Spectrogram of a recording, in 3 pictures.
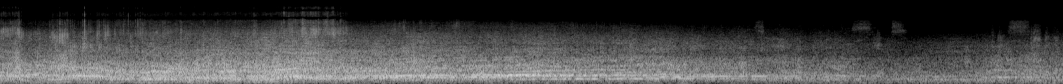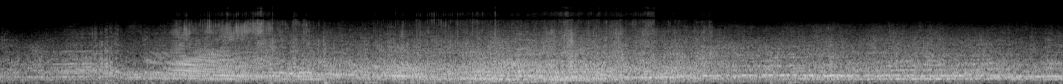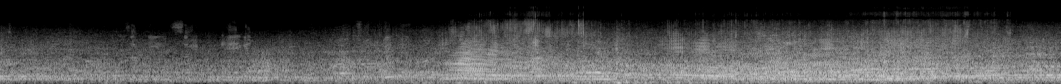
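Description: A pack of super late model stock cars racing, their V8 engines rising and falling in pitch as they pass. The sound swells three times as the field comes by on successive laps.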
